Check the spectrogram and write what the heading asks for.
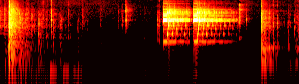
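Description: A plastic marble-run piece clacks into place, then about two and a half seconds in a VTech marble run's battery-powered rocket piece plays a loud electronic chime that starts twice in quick succession and lasts about a second. Another plastic clack comes at the very end.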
